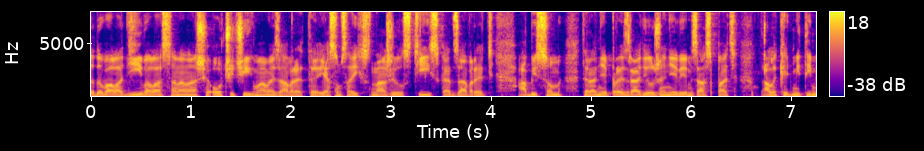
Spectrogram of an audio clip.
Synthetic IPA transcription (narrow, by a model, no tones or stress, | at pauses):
ɛd̪ɔʋalaɟiːʋalasananaʃɛʔɔt͡ʃit͡ʃiːɣmaːmɛza̰ʋɾɛt̪ɛːjasɔmsaixsnaʒilsciːskaɟzaʋɾɛcʔabisɔmt̪ɛd̪aɲɛpɾɛzɾaɟilʒɛɲɛʋɪɛmzaspacʔa̰lɛkɛɟmit̪iːm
